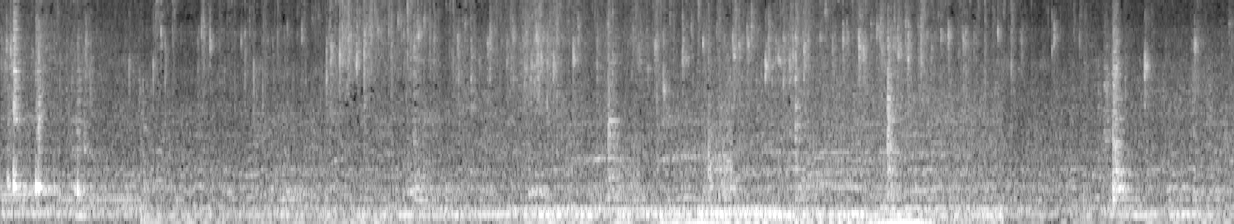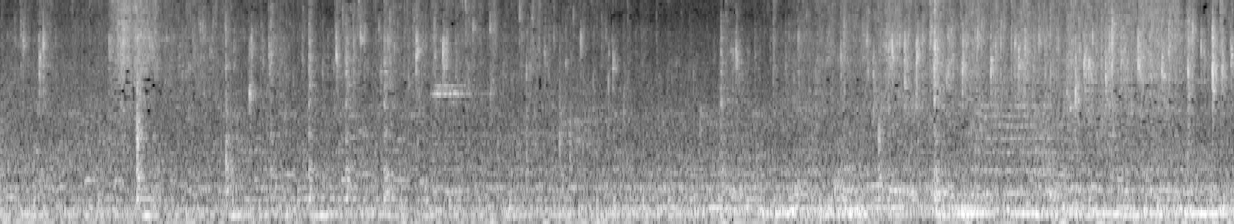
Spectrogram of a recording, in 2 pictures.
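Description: Hot oil sizzling steadily around a breaded sweet corn cutlet shallow-frying in an aluminium kadai. A steel ladle taps and scrapes against the pan now and then.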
